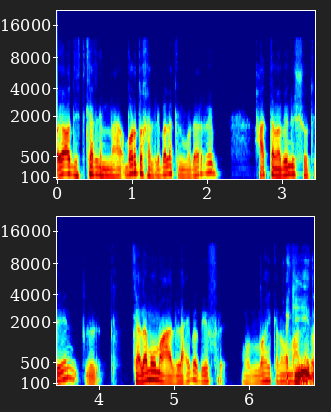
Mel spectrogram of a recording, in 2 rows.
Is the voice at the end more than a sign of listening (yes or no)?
yes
